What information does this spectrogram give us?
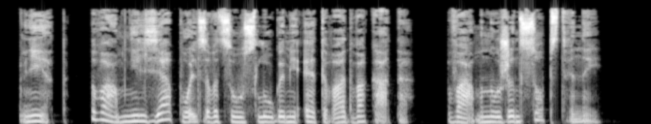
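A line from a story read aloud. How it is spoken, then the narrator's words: Gentle insistence. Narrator (Russian): мягко настоял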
